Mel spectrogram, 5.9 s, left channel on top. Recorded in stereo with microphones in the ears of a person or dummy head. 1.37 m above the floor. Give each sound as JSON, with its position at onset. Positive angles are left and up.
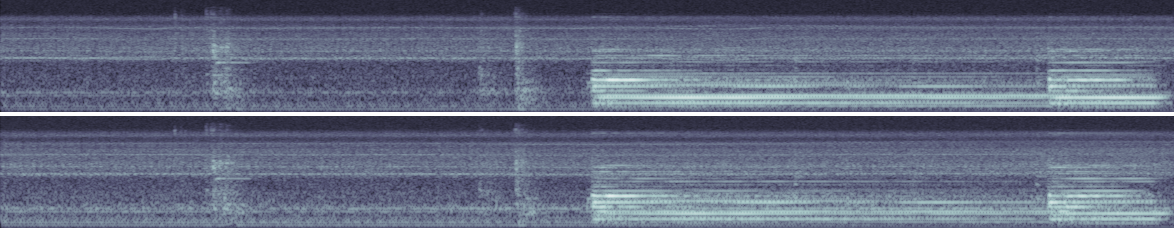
{"t": 0.9, "sound": "a microwave", "side_deg": 5, "distance_m": 10.0}
{"t": 2.9, "sound": "ticking", "side_deg": -5, "distance_m": 4.0}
